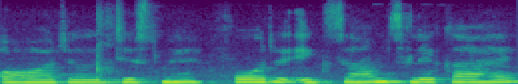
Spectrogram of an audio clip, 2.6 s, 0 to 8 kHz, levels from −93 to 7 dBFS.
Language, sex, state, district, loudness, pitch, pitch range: Hindi, female, Bihar, Gopalganj, -13 LUFS, 245 Hz, 235-255 Hz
